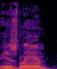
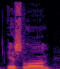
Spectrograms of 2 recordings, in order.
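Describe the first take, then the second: First: "Islam" with a buzzed z and flat a, IZ-lam; Americanized Islam. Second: "Islam" with a hissed s and open ah, iss-LAHM; corrected Islam. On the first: Preacher reading Iran's statement to listeners, Islam said IZ-lam. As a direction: say "Islam" as IZ-lam, vowel as in "lamb". Corrects own pronunciation while reading. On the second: Preacher correcting himself while reading the statement, Islam said iss-LAHM. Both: Real, not acted.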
